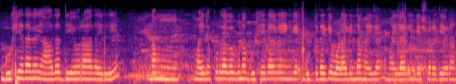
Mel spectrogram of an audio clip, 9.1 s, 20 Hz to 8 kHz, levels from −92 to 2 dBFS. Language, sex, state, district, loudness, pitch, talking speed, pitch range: Kannada, female, Karnataka, Raichur, -15 LUFS, 215 Hz, 100 wpm, 205-220 Hz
